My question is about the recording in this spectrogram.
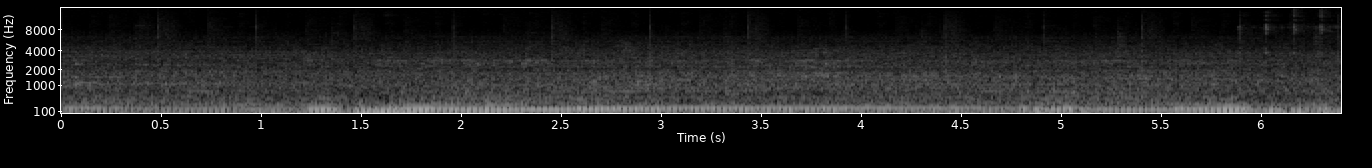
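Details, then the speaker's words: Proton Satria 1.3 with a jerking, near-stalling idle; plug lead No. 1 is pulled. Low, uneven, stumbling idle, about four beats a second, nearly stalls, so that lead is fine (a steady idle would mean a faulty lead). "Kalau kita cabut kabel ni, dia bunyi dia macam ni, maksud kabel ni tak ada masalah lah. Kalau dia bunyi dia stabil, maksud kabel tu yang masalah."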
